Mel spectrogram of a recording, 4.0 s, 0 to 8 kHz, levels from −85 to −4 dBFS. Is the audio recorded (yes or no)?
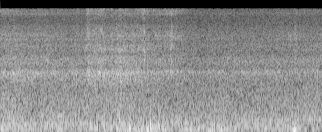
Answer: yes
